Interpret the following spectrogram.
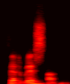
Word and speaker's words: cerveza: So some in many places they also pronounce the C as an S. For instance, one of the real challenges for finding this out is the way they pronounce cerveza, which in my father used theta, so for him is cerveza, and then in Sevilla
